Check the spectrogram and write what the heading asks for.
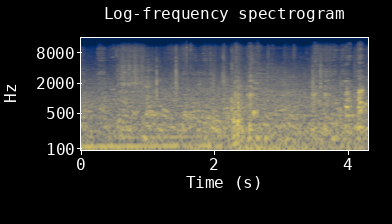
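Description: Gym room sound: indistinct background voices over a steady low hum, with a few short sharp sounds and a louder voice-like sound about two seconds in.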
